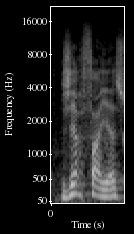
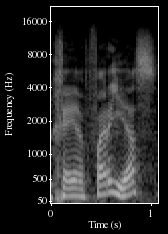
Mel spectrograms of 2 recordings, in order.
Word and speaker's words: Jair Farias: Jair Farias ou Jair Farias, vous le prononcerez comme vous voulez, un palmarès de 10-1 et sur une défaite en 2023 lors des Dana White Contender Series.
